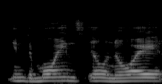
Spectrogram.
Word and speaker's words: Illinois: The S in Des Moines, Illinois, Arkansas, are also not pronounced because of the French that held those areas before.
